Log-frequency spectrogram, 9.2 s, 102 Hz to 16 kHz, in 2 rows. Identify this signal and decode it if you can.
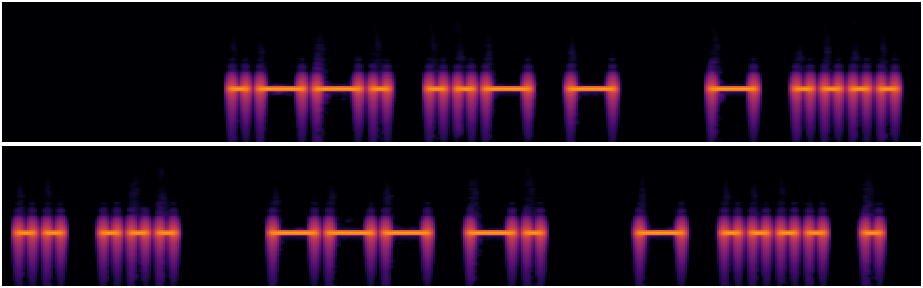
Morse code, heard as a keyed tone, about 17 wpm, 700 Hz. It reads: PUT THIS ON THE
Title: Sentences from Top 1000 Words - Review Part 1 - 17wpm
